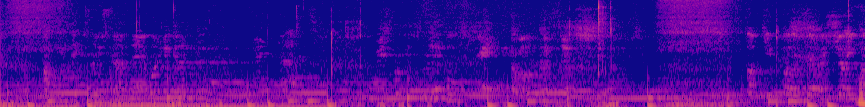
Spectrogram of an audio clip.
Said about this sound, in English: She's about to have a panic attack. Is she? What makes you say that? Because she's hard of breathing.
